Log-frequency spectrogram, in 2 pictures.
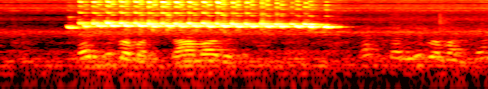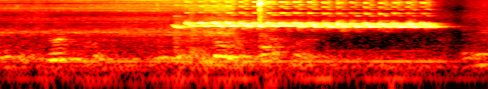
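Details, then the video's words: Greenfinch song of two long, loud, nasal buzzing wheezes, each held about two seconds at an even pitch. Quieter talking fills the gap between them. "Flurya Kuşu Ötümü"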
